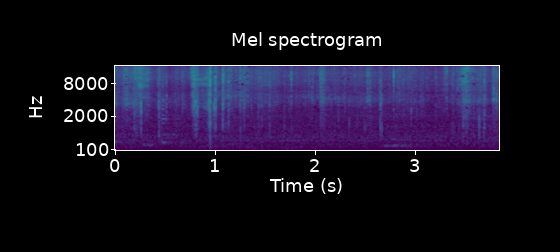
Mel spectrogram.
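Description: Faint crinkling and tearing as a package is unwrapped, with irregular soft rustles and small crackles throughout.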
